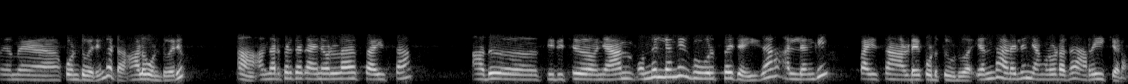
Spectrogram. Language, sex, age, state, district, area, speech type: Malayalam, female, 30-45, Kerala, Alappuzha, rural, conversation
